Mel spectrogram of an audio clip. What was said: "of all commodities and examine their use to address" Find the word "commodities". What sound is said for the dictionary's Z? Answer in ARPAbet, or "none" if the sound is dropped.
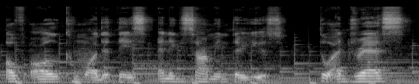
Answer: S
